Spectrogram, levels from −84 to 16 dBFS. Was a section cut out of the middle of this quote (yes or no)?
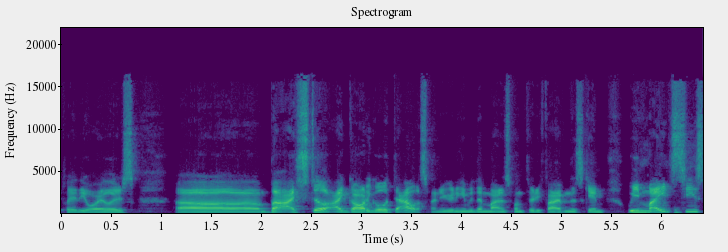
no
